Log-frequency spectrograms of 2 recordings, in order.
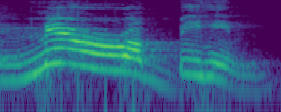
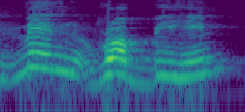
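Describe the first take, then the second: First: The n merges into a doubled r sound. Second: The n is clearly sounded before the r. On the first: The speaker calls it right. "The noon disappears" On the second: The speaker calls it wrong. "You don't say Min Rabbihim"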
